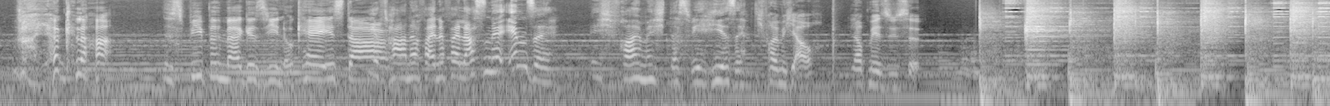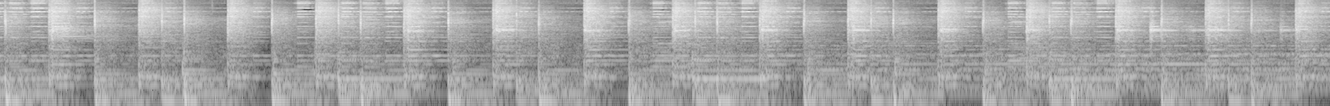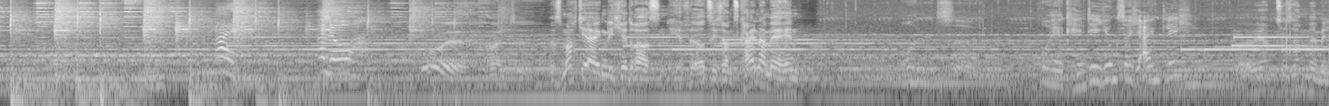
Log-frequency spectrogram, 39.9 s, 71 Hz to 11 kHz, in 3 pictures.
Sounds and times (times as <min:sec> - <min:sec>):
Music: 0:00.0 - 0:39.8.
